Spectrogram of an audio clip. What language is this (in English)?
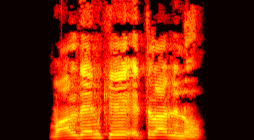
Sindhi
